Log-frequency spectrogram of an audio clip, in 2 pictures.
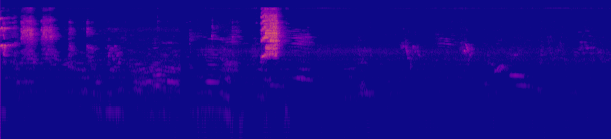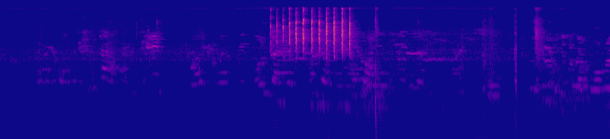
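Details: Lutino lovebirds kept at a breeding farm, giving a mix of scratchy chirps and twittering, one loud sharp squeak early on and a burst of rapid buzzy chatter later, with soft background sounds.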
